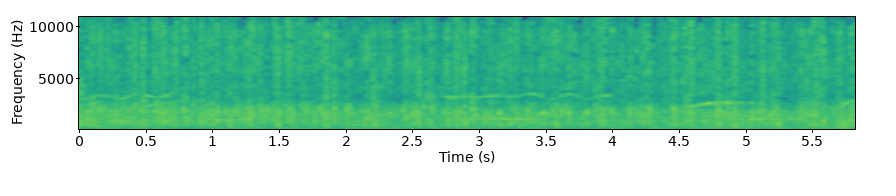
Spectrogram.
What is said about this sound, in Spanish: En Plasencia y Hervás, decenas de vecinos han despedido con aplausos y mucha emoción a los equipos de extinción y a los voluntarios que han combatido las llamas en la región.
